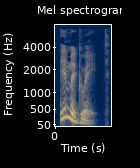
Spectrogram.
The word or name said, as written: immigrate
